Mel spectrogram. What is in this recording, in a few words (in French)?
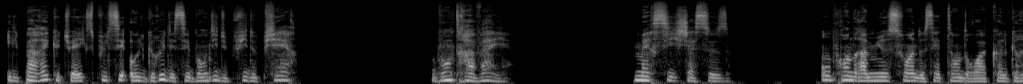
dialogue adulte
